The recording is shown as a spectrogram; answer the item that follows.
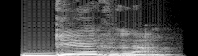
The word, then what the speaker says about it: Guerlain: Guerlain. G and U makes the sound G as in garage. And again, we have the semi-vowel un. Guerlain. Guerlain.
